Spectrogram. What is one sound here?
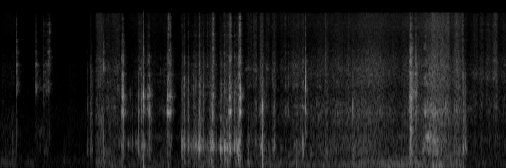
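Metal parts clink and clatter.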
